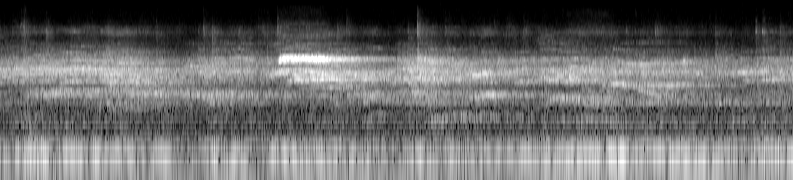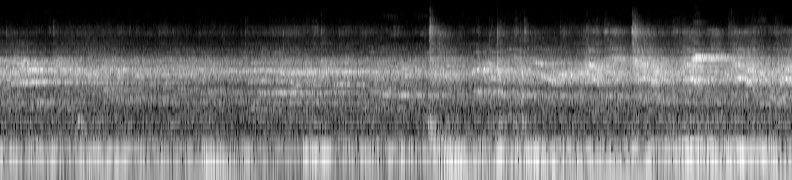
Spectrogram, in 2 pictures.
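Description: Ice hockey rink ambience during play: echoing voices of players and spectators calling out, with one loud held call about six seconds in and a few sharp clacks of sticks or puck.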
